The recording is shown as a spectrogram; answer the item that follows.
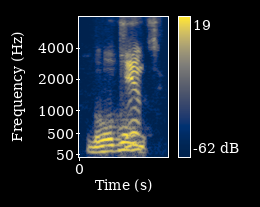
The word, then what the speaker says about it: Louisville: Louisville? Ken says Louisville right. Yeah.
